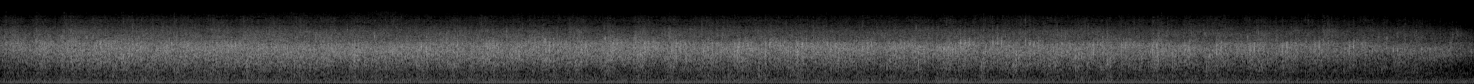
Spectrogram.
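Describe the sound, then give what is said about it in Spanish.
Congregation applause in a church: dense, steady clapping that holds at an even level for the whole stretch and tapers slightly at the very end, with no voices over it. “Dele un aplauso al Señor.”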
